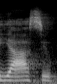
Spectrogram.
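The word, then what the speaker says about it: Yassou: We spell it Y-A-S-S-O-U. Y-A-S-S-O-U. Yasu.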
